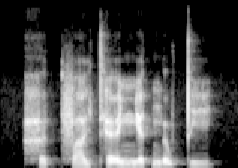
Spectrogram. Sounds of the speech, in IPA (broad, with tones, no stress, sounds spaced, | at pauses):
h ə˨˩ t̚ f a˨˦ j t̪ʰ ɛ̰˧˥ ɲ ɛ˦˥ t̚ ŋ ə̰˧˥ w t̪ i˦˥ k̚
